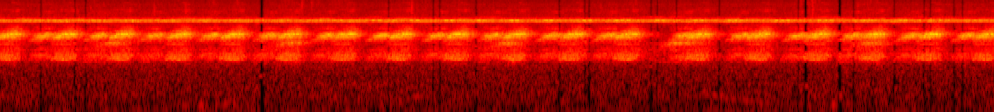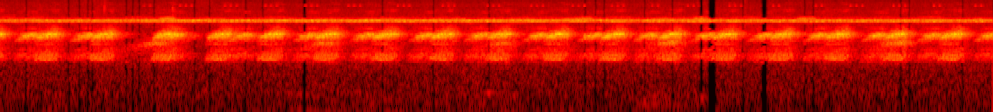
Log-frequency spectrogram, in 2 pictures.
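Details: Moonlit night in Florida with frogs in full chorus, rapid repeated croaks near two per second keeping a fairly steady beat for twenty seconds, layered callers, and an unbroken shrill tone above.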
